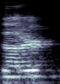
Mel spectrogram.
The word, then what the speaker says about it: Nutter: top you're winner my my name is pronounced Nutter Nutter oh God yeah thank you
